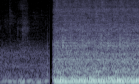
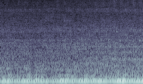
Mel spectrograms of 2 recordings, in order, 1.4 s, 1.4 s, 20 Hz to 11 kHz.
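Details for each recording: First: 2022 Mustang GT Coyote V8 restarted after adding Liqui Moly Ceratec at an oil change. It settles into a deep, steady idle with the "barbecue tick" gone, running clean. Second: 2022 Mustang GT Coyote V8 at idle, just after an oil change and before adding Liqui Moly Ceratec. A faint, quick top-end tick (the "barbecue tick") rides over the steady rumble.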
